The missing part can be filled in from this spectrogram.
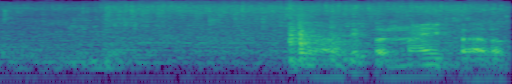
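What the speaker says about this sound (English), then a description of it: "move it in my sink, and then rinse it with some cold water" Cold water runs from a kitchen sink tap over a turkey being rinsed, a steady close rush of water that grows louder and more splashy partway through as the bird is moved under the stream.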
